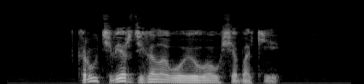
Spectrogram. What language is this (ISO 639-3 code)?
bel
